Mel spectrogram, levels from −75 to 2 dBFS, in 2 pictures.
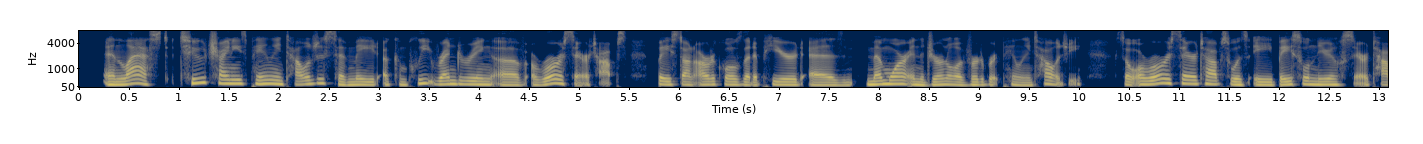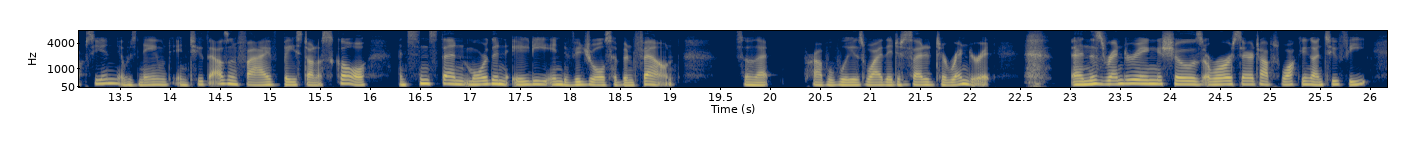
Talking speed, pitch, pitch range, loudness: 165 wpm, 160 Hz, 145-185 Hz, -18 LUFS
